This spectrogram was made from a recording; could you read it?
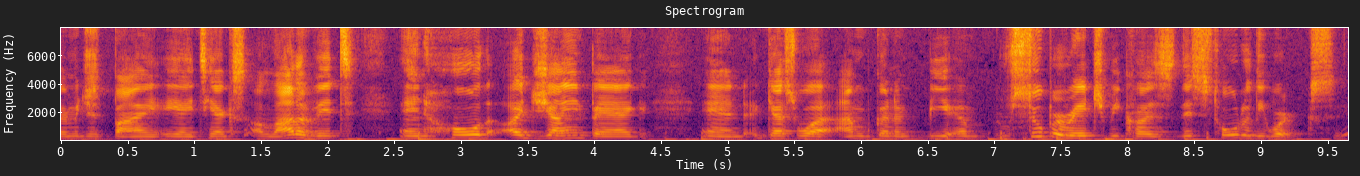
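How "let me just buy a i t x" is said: ordinary delivery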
